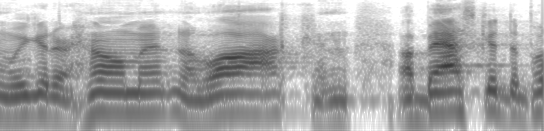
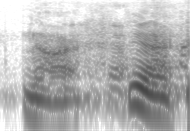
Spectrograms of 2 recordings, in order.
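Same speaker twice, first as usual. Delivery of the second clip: ordinary talk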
